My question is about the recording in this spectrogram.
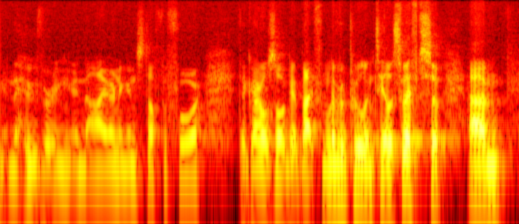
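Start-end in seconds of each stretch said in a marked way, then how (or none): none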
